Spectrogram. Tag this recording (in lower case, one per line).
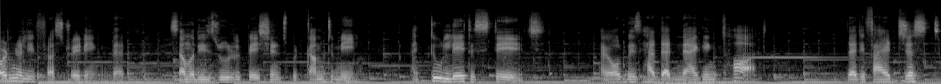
music
speech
